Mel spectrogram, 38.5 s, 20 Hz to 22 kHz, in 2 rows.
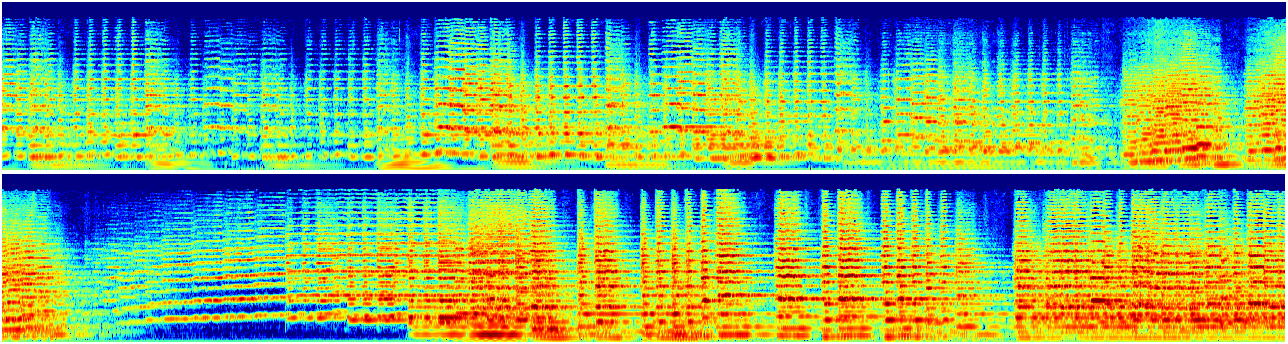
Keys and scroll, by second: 1.7 F1, 3.6 Escape, 5.9 2, 6.1 0, 6.3 Return.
